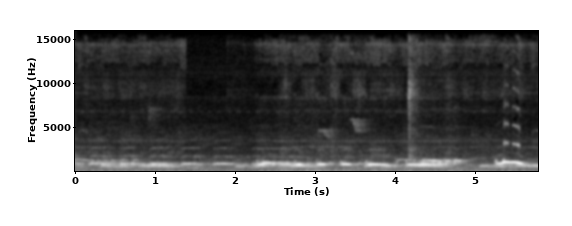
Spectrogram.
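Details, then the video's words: Bangkok-type zebra dove in full song, played as a lure to get other doves singing: soft mid-pitched coos that build into a run of short, clipped notes, with a faint high chirp near the end. "perkutut bangkok gacor"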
